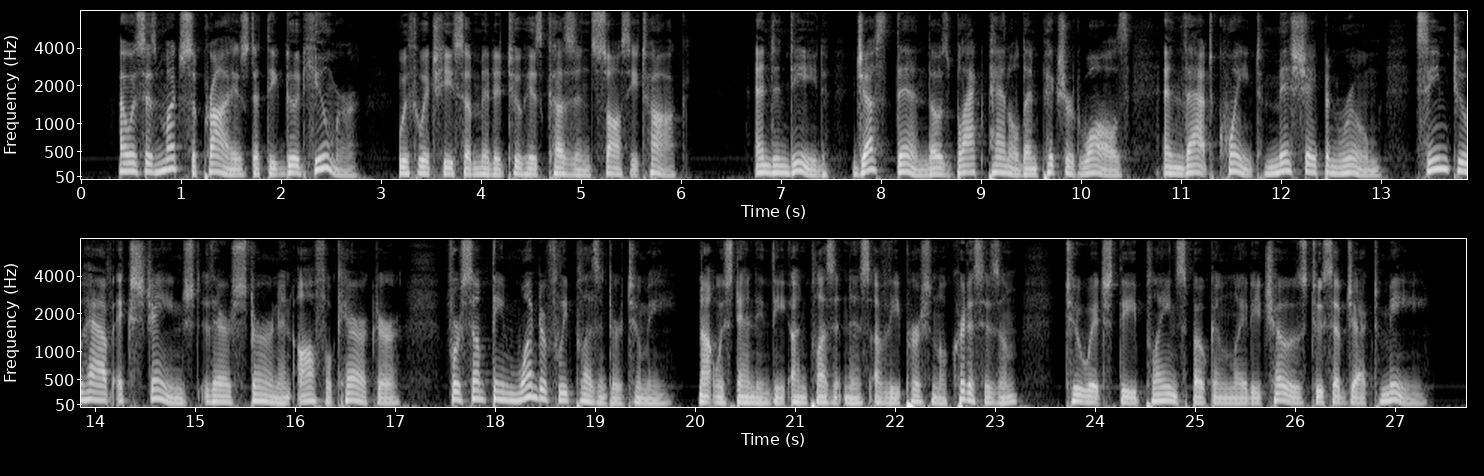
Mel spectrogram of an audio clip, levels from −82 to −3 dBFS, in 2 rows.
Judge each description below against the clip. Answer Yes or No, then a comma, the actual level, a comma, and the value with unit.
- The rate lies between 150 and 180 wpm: No, average, 140 wpm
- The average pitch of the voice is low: Yes, low, 105 Hz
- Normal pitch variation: No, wide, 6.2 semitones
